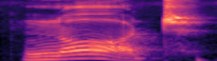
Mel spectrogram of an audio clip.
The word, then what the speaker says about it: knot: پڑھیں گے wrench, wrench. اگلے لفظ کے اسپیلنگ ہیں KNOT۔ اس میں K سائلنٹ ہے، باقی 3 لیٹرز کو ملا کر پڑھیں گے ناٹ، ناٹ یعنی گرا۔ اگلے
